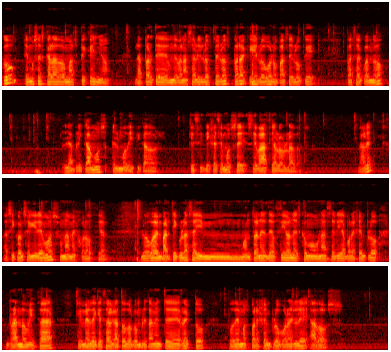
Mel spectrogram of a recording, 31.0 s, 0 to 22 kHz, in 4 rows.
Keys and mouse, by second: 0.3 middle click, 1.3 middle click, 2.3 middle click, 3.6 middle click, 5.9-6.6 drag, 7.5-7.9 middle drag, 8.5 shift+middle click, 11.3 click, 12.4 middle click, 13.5 middle click, 14.1-14.7 middle drag, 15.4-16.3 middle drag, 16.5 middle click, 17.8 middle click, 19.2 click, 19.8 drag, 24.0-24.8 middle drag, 27.9 click, 29.1 middle click, 30.5 click.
